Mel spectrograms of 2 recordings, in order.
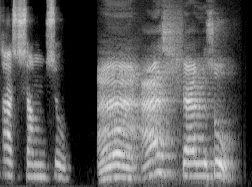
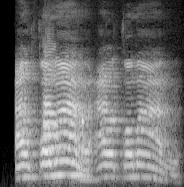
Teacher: Jadi kalau idgham itu lamnya dimasukkan kepada shin, sedangkan idhar lamnya dibaca jelas.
